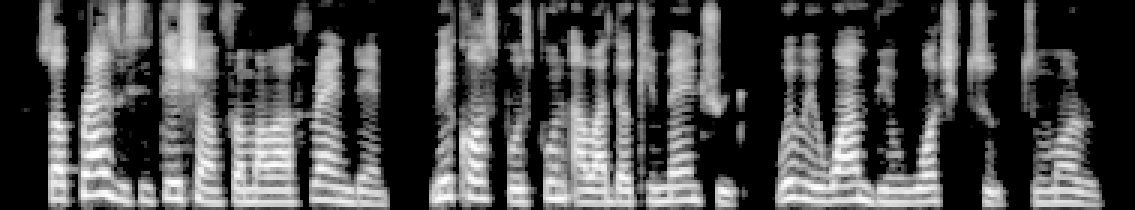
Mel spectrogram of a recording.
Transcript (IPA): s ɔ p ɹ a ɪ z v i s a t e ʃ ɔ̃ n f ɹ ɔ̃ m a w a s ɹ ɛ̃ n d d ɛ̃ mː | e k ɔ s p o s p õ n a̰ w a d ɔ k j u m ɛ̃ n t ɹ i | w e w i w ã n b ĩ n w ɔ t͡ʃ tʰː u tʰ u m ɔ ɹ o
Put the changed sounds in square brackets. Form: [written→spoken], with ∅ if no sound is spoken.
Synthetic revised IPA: s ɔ p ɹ a ɪ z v i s [a→i] t e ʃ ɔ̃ n f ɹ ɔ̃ m a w a [s→f] ɹ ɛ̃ n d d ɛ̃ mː | e k ɔ s p o s p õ n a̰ w a d ɔ k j u m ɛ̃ n t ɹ i | w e w i w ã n b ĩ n w ɔ t͡ʃ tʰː u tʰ u m ɔ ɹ o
